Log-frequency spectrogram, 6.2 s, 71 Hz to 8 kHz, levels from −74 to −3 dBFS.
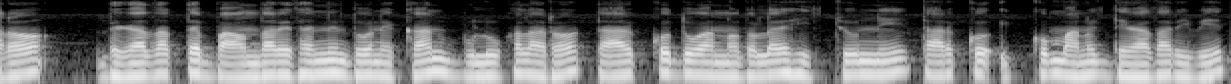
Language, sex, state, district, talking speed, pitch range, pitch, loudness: Chakma, male, Tripura, West Tripura, 225 wpm, 120-130 Hz, 125 Hz, -16 LUFS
